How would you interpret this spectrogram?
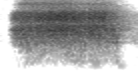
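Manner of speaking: soft voiceless shh; quiet shush. Shown as a demonstration. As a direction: shush a noisy little sibling softly. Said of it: "do you tell them".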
